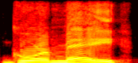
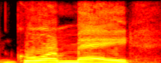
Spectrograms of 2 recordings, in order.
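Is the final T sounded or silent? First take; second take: silent; sounded. First: The final T is silent. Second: The final T is pronounced.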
